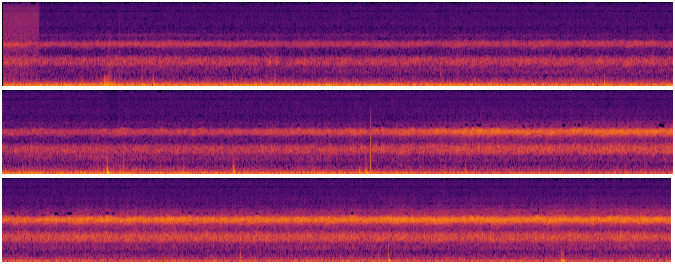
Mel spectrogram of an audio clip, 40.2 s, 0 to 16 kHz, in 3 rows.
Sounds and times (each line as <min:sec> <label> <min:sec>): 0:00.0 chorus of frogs 0:40.2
